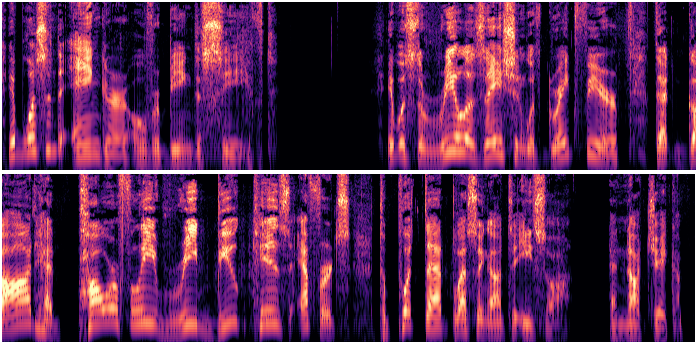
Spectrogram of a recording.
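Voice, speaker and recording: A man preaching a sermon, reading and explaining scripture in a slow, emphatic way. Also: on the high side, sing-song, dry recording, clean studio sound. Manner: slow, emphatic Bible exposition.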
